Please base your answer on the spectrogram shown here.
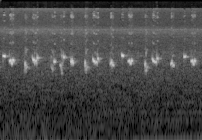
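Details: A sooty-headed bulbul female calls to the male with short paired chirps, each a high note dropping to a lower one, repeated in a loose rhythm.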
